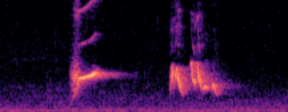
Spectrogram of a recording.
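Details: Sombre greenbul (Andropadus importunus), call.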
